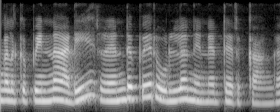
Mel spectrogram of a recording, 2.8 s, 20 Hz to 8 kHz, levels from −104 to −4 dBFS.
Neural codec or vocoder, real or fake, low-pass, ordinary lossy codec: none; real; 7.2 kHz; none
